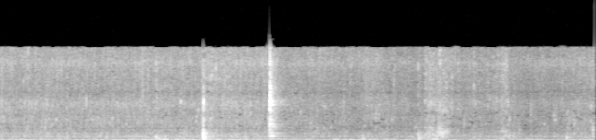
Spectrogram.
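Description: Onion, garlic and ginger paste sizzling steadily in hot oil in a pot as a slotted spatula stirs it. There are two sharp clicks about a second and a half and two seconds in, and a few lighter ticks a little later.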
